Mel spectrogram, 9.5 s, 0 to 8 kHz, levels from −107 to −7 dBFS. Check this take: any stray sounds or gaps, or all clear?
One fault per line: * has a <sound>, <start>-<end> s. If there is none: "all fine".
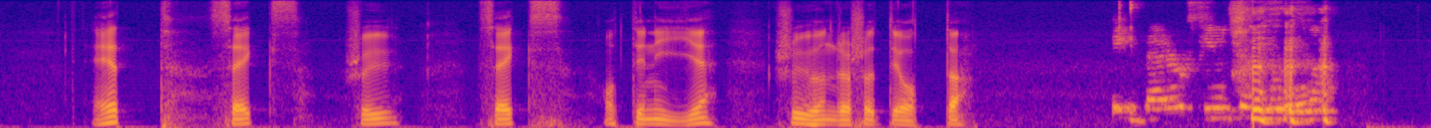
* has a laugh, 7.4-9.0 s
